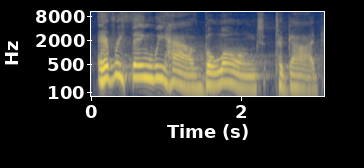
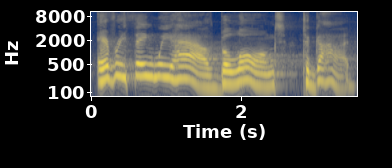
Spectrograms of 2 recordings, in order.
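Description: First: It is said plainly, without special force. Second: It is said forcefully, with strong conviction. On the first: "Say that with me" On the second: "but like you really mean it"

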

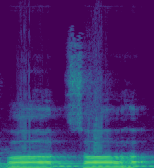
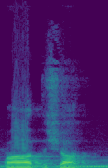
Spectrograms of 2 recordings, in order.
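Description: First: The middle consonant is a plain s sound. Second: The middle consonant is an sh sound. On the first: The speaker calls it right. "ਸੋ ਇਸ ਵਾਸਤੇ" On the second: The speaker calls it wrong. "ਸਾਡੇ ਆਦਤ ਸੁਭਾਅ ਕਰਕੇ ਸ਼ਾਹ ਪਾਤਸ਼ਾਹ ਪੜ੍ਹਦੇ ਆ"

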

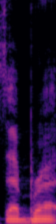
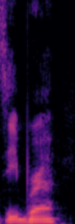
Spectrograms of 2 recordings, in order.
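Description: First: It is said the South African way. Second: It is said the American way. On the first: "where it is pronounced zebra" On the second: "and not zebra"

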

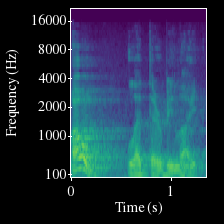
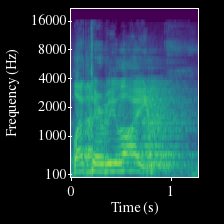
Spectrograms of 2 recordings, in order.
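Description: First: It is said casually, in a conversational tone. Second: It is said loudly, as a dramatic proclamation.

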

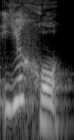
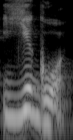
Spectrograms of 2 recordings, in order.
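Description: First: The middle consonant is an h sound. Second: The middle consonant is a hard g sound. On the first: "і не «єхо»" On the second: "а не «єго»"

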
